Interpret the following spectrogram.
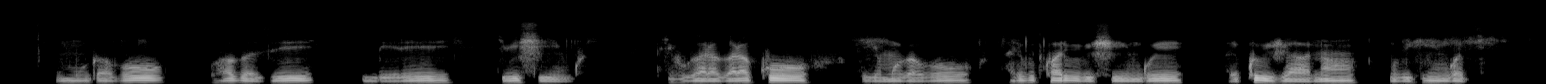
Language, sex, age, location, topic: Kinyarwanda, male, 50+, Musanze, agriculture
